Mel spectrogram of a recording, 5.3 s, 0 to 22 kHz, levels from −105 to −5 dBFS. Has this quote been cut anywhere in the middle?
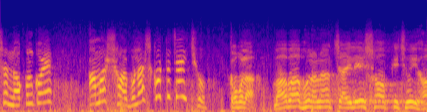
yes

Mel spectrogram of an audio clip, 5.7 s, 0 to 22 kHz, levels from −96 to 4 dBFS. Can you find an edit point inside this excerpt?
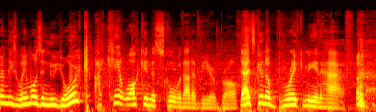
yes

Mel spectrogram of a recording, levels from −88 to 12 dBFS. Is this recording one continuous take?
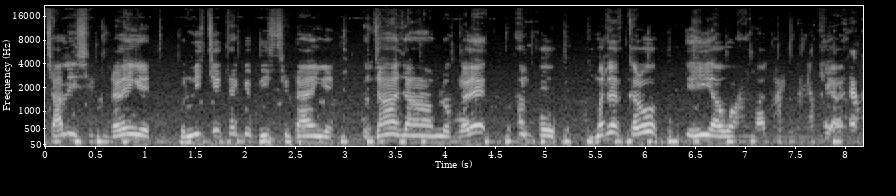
yes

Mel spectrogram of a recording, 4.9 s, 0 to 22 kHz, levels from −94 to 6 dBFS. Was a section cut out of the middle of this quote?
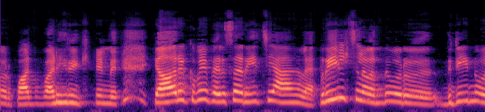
yes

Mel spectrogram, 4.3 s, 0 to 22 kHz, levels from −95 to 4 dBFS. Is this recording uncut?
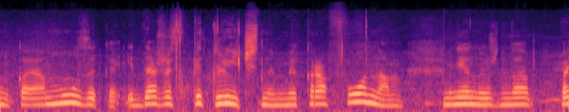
no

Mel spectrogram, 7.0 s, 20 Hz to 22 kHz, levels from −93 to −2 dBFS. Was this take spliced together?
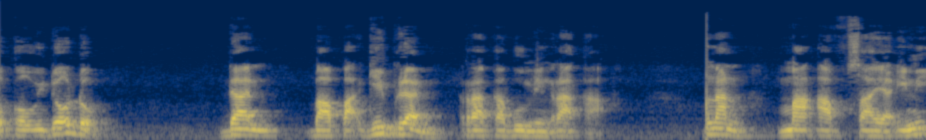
yes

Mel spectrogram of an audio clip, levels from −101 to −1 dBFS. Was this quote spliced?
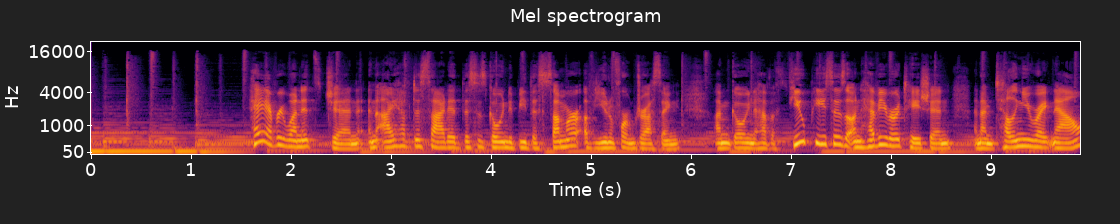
yes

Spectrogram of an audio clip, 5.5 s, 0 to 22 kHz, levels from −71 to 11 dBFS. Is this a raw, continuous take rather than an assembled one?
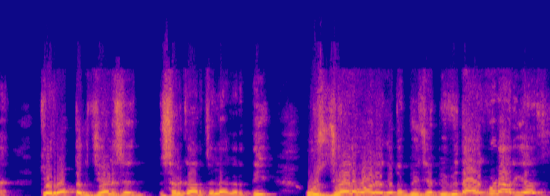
yes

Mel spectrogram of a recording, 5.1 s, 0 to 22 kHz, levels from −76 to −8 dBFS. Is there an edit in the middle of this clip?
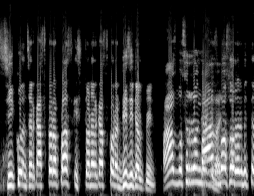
yes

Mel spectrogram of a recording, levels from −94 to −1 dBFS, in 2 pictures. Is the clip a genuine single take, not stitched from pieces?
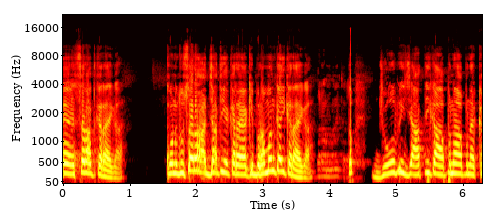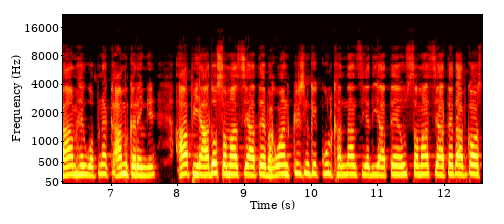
yes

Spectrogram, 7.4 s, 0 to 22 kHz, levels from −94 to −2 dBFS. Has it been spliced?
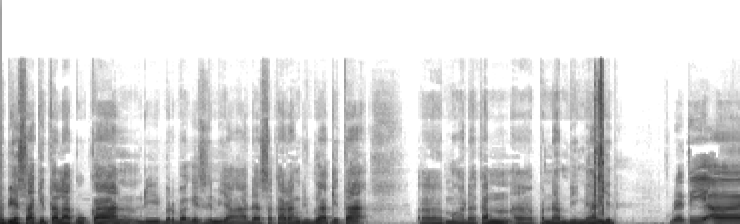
yes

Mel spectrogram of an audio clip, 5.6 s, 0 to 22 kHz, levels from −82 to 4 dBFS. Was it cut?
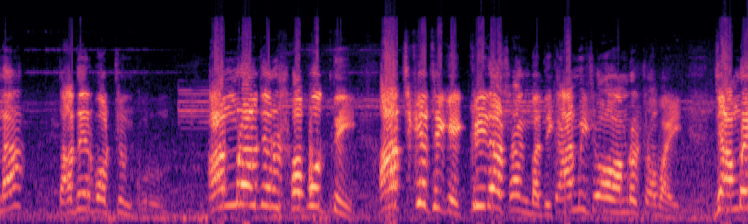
no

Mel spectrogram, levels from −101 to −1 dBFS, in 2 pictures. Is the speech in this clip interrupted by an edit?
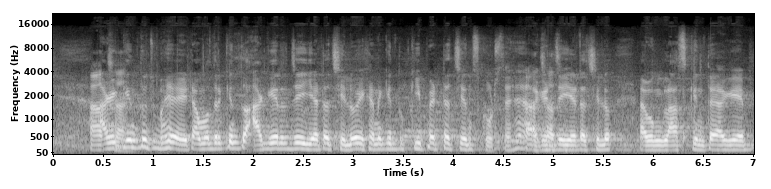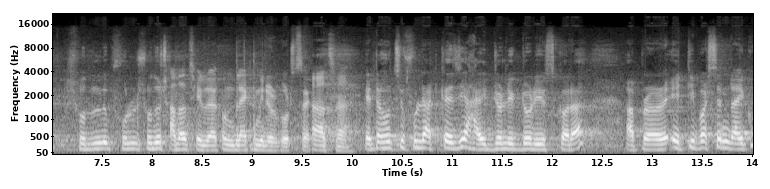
no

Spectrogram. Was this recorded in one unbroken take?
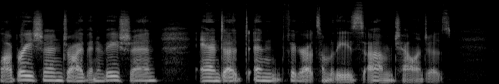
yes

